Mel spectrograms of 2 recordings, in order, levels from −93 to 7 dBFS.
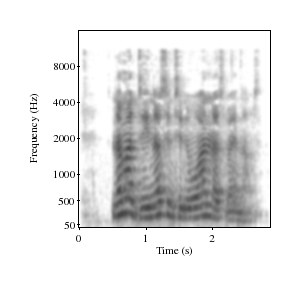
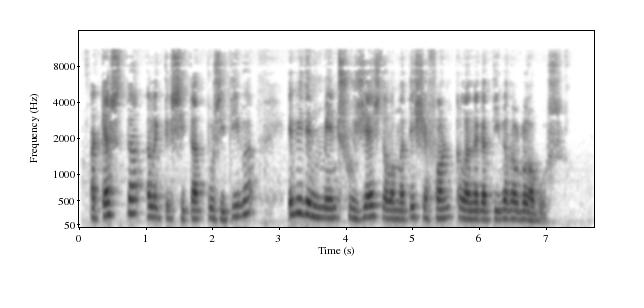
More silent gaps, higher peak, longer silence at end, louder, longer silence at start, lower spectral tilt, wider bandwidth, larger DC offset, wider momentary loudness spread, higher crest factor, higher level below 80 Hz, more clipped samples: neither; second, -6 dBFS vs -2 dBFS; second, 0.2 s vs 0.5 s; about the same, -22 LUFS vs -20 LUFS; first, 0.5 s vs 0.15 s; about the same, -4.5 dB/octave vs -4.5 dB/octave; about the same, 11.5 kHz vs 11.5 kHz; neither; first, 14 LU vs 9 LU; about the same, 18 dB vs 18 dB; about the same, -66 dBFS vs -62 dBFS; neither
